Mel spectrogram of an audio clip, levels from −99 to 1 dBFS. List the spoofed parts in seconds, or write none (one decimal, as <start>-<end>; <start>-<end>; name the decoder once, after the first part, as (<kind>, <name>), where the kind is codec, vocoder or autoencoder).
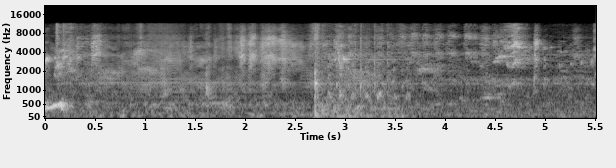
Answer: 0.6-2.7 (vocoder, Vocos)

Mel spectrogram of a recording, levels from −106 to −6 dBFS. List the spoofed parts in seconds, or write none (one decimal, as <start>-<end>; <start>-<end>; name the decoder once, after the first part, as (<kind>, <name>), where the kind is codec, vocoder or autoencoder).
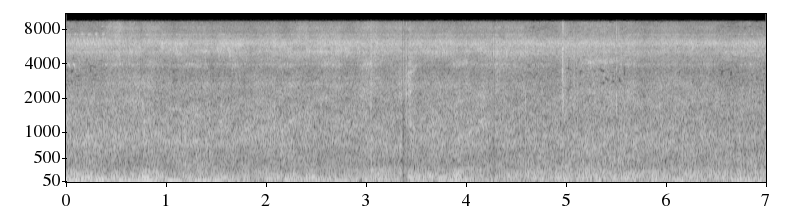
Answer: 0.4-4.6 (codec, SNAC); 5.6-6.5

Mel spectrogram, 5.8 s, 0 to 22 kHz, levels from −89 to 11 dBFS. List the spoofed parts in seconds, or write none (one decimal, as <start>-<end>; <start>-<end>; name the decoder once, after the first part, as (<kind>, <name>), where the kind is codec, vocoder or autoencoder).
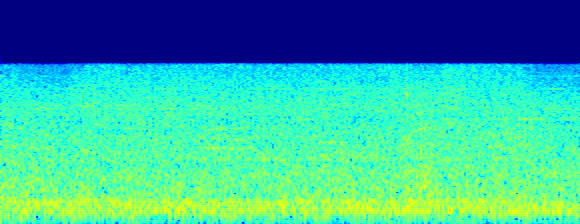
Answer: none

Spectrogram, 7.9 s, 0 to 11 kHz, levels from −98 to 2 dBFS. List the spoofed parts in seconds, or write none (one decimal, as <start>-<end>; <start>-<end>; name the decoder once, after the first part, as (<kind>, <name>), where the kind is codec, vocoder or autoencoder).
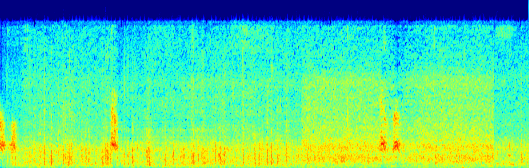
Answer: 1.6-3.5 (codec, HILCodec)

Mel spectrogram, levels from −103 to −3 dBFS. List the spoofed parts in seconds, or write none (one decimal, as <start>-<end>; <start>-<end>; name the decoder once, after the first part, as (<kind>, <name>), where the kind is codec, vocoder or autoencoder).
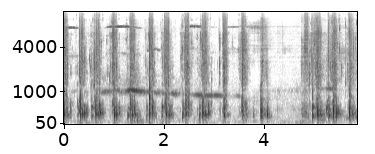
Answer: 3.7-4.9 (codec, SNAC)

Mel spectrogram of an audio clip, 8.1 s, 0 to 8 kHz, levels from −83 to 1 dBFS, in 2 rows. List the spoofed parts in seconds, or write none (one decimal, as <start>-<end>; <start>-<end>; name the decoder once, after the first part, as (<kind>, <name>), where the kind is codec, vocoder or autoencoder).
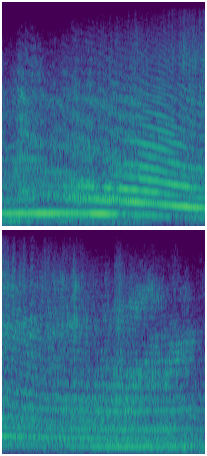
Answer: none

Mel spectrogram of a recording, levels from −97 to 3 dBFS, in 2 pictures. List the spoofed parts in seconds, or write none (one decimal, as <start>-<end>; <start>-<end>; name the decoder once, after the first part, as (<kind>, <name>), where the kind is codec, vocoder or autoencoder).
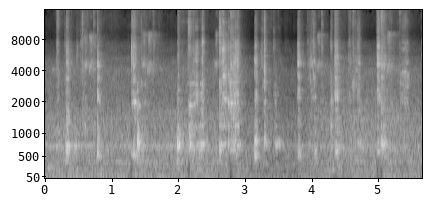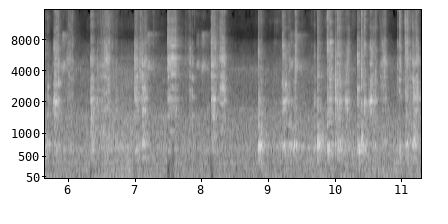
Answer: none

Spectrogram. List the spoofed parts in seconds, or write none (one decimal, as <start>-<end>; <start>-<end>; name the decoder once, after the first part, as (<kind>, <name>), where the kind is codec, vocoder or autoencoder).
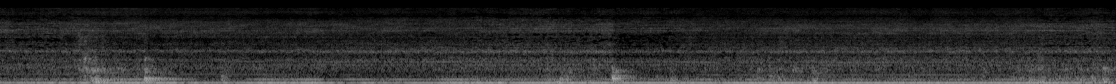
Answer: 0.6-4.7 (autoencoder, DAC-VAE); 6.8-10.4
